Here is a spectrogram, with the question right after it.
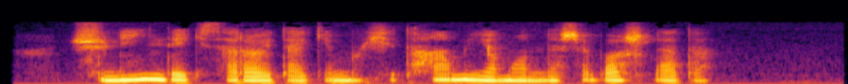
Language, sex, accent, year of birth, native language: Uzbek, female, Toshkent viloyati, 2000, Uzbek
